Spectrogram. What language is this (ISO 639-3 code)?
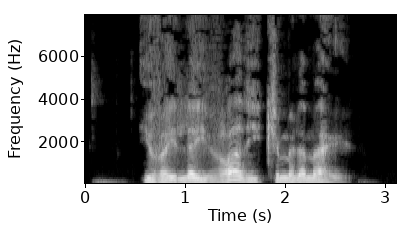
kab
